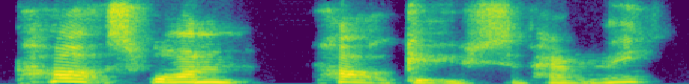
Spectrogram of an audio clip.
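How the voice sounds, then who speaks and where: A woman voicing a brisk, bossy male household steward in a storybook reading, officious in manner. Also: medium pitch, lively intonation, a bit bright, slightly rough, pitched above the performer's own voice, low-quality recording.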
